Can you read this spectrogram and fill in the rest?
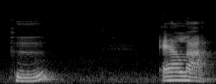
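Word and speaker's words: peux: Il um PE né o x das duas primeiras não se pronuncia e o t da terceira não se pronuncia também não então a pronunciar acaba sendo a mesma pe tu pe el Il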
